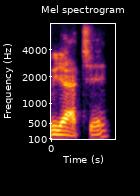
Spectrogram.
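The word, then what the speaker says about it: Iratxe: And now in Basque, you will find a lot of the times you find this T and this X, you pronounce it like if it was a CH.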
